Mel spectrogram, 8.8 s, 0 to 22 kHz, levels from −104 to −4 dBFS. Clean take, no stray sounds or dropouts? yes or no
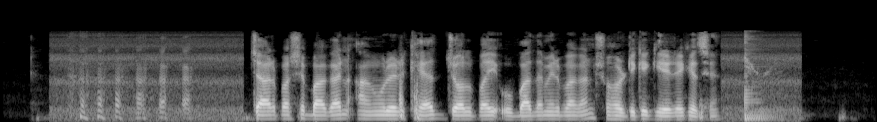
no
